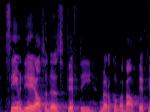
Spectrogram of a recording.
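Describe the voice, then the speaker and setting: Slight Louisiana accent on a man's fairly high-pitched voice with a dark, mellow tone. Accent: slight Louisiana-style Gulf Coast Southern. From US South. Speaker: church elder and lay preacher. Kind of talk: sermon. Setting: church.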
